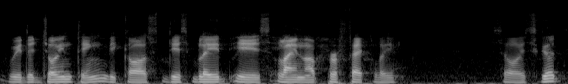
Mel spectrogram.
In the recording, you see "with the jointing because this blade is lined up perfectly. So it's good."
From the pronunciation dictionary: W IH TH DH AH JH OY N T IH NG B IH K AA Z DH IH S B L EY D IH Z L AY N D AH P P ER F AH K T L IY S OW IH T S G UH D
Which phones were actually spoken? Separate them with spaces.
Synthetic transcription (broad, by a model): W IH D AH JH OY N T IH NG B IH K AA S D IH S B L EY D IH S L AY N AH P P ER F AH K T L IY S OW IH T S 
